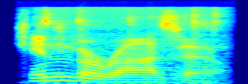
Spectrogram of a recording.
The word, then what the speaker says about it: Chimborazo: Chimborazo. That's how it's said.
